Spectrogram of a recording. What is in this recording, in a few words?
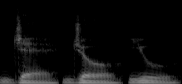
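"jejoyu", concatenated syllables; Affixing experiment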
